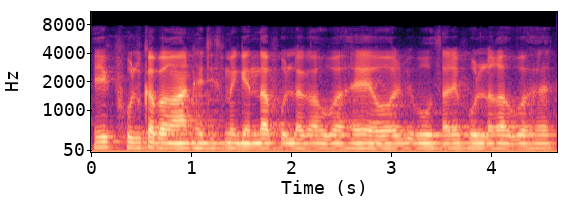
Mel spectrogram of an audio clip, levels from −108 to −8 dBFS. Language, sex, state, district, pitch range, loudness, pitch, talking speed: Hindi, male, Jharkhand, Deoghar, 105-110 Hz, -17 LUFS, 105 Hz, 245 wpm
